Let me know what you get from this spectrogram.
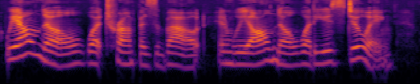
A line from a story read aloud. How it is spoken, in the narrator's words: says Ms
